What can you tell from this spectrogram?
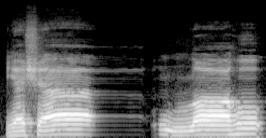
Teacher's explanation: حمزہ کو ہم لفظ اللہ کے دوسرے لام سے ملائیں گے، یہ الف اور یہ لام چھوڑ دیں گے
